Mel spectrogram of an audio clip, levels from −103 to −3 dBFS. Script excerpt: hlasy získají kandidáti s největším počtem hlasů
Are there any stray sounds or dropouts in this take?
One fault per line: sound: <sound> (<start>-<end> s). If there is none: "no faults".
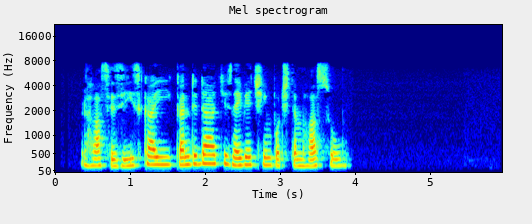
no faults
